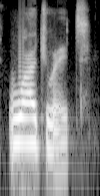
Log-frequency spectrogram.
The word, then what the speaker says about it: graduate: graduate. Đấy, tương tự lại lỗi sai ý. Đó là gradu, ju. Uh, graduate.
